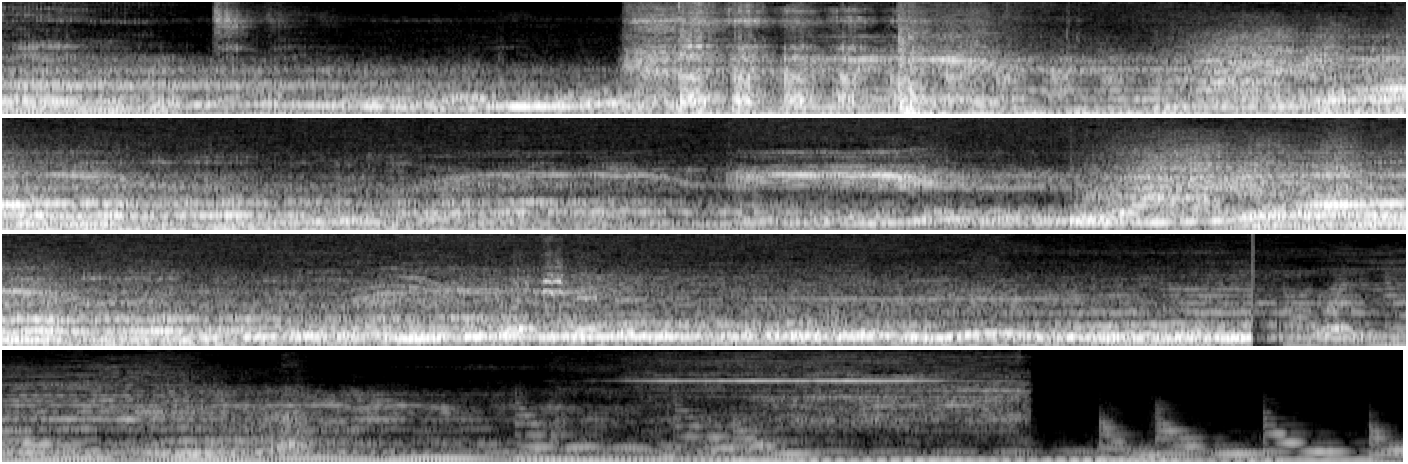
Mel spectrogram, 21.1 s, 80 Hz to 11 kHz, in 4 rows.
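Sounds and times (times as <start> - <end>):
dark background music: 0.0 - 21.0.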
